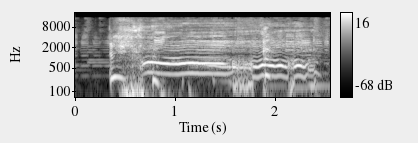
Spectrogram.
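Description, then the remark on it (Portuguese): A voice imitates a creaking door: a long, wavering, strained vocal groan that rises and bends in pitch, loud, lasting a couple of seconds with no words. “E agora faz uma porta a ranger.”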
